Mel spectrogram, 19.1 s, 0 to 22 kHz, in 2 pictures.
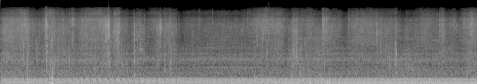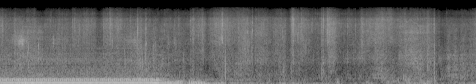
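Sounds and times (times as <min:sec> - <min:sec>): snowblower engine running: 0:00.0 - 0:14.9.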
